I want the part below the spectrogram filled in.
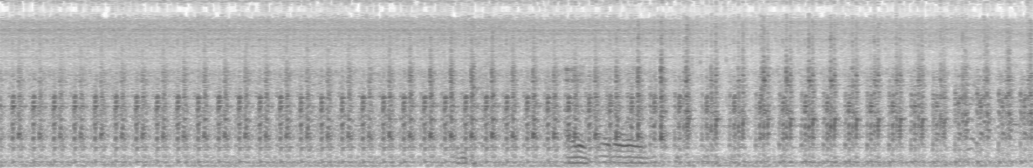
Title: Can you tell what the problem is with this engine? ￼#knocking #ping #jacked #blownup #trash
